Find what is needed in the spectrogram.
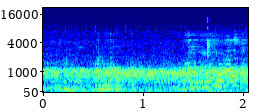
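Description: Faint handling sounds of a metal ATD extraction tool being pushed onto an anti-telescoping device at the end of a spiral-wound membrane element, with a couple of light clicks about one and a half seconds in. A steady low background hiss runs underneath.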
